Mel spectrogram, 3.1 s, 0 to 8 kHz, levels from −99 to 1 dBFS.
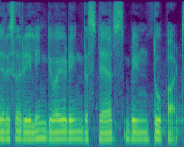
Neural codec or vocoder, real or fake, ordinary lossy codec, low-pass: codec, 16 kHz, 4 kbps, X-Codec, WavLM features, trained on Multilingual LibriSpeech; fake; none; none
